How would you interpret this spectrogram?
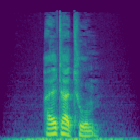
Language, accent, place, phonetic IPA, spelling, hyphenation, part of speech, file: German, Germany, Berlin, [ˈʔaltɐtuːm], Altertum, Al‧ter‧tum, noun, De-Altertum.ogg
- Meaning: antiquity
